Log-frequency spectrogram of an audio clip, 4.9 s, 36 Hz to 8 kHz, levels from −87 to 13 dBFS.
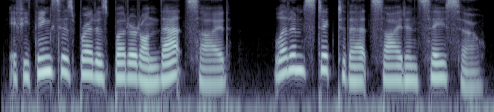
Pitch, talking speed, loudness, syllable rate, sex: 190 Hz, 230 wpm, -16 LUFS, 4.9 syllables/s, female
